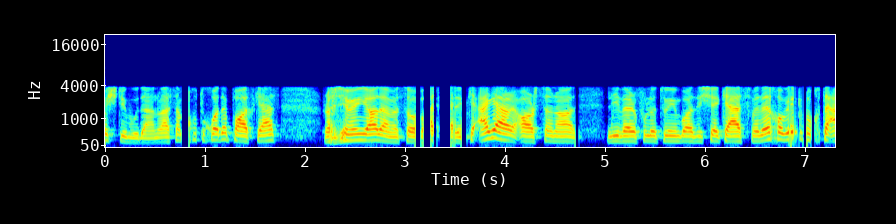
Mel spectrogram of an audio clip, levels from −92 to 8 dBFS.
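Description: Telephone speech, carried as G.711 A-law with a band of about 250 Hz to 3.7 kHz. It has packet loss filled with silence. The sound drops out fully from 0.76 to 0.84 s and from 4.7 to 4.74 s. Between 3.1 and 3.62 s, gaps totalling 380 ms are scattered, the longest 120 ms. From 6.84 to 7.1 s, gaps total 140 ms, none longer than 40 ms. All gaps are multiples of 20 ms, which fits 20 ms packets replaced by silence.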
